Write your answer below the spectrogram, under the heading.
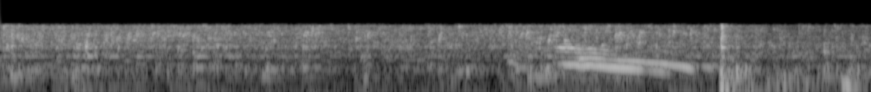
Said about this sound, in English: Oh. What? Ha ha! You got flushed down the toilet.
